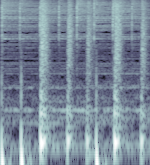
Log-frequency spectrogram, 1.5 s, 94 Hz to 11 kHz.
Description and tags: Fast break beat on an acoustic kit, 160 bpm.
Sean Smith, Dominic Smith, Joe Dudley, Kaleigh Miles, Alex Hughes + Alistair Beecham.
Acoustic, 160-bpm, Drum-n-Bass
